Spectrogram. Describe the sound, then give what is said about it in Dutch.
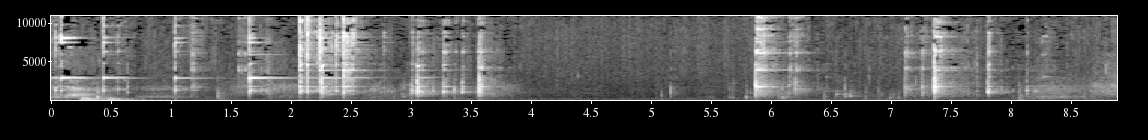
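Glass clinks and clatters in bursts, bright taps of a glass being lifted and set down, with a quiet pause in the middle and no talking. “Eerst even een slokje.”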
